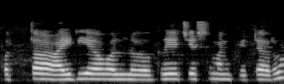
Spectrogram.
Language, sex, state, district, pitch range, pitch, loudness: Telugu, female, Karnataka, Bellary, 230-250 Hz, 235 Hz, -16 LUFS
